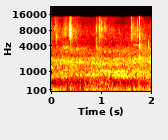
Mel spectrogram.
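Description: Quiet outdoor background with a low rumble and a few faint clicks, typical of a phone's microphone being handled as the phone is swung about.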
